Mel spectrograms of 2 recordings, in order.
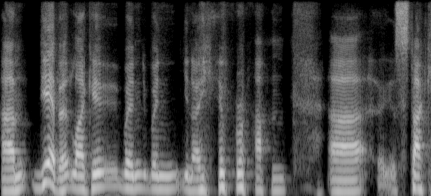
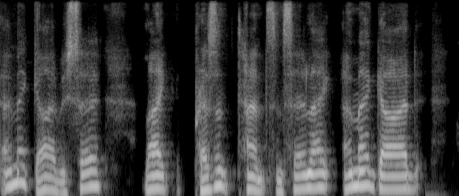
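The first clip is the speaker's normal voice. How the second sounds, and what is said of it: Poor imitation of a teenage girl. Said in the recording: “that's a terrible, terrible impression of my teenage daughter”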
